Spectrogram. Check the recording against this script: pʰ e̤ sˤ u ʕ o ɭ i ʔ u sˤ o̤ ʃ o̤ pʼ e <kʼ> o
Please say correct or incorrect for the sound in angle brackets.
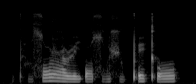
correct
